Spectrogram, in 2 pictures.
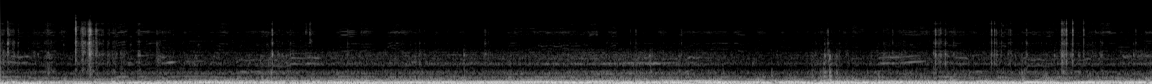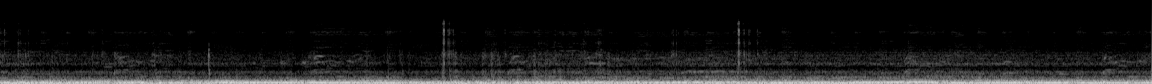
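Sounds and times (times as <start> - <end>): truck diesel engine rumble: 0.0 - 23.0.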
